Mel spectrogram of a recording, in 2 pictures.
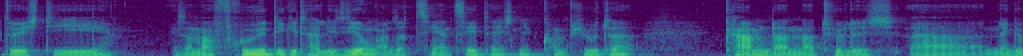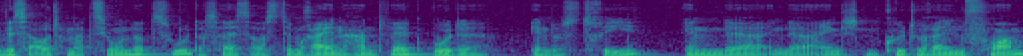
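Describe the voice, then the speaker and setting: A man speaks at a moderate pace with a fairly low pitch and a somewhat breathy voice. The recording is very clean, with a silent background. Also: fairly even intonation. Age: 20s. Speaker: family business successor and founder. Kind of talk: interview.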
